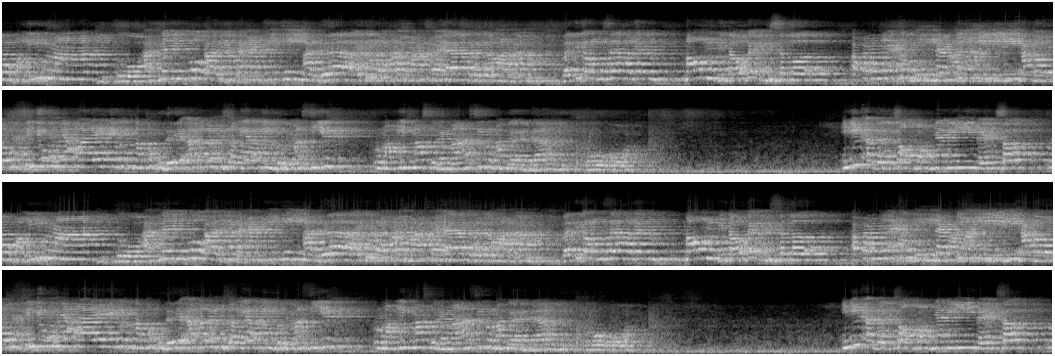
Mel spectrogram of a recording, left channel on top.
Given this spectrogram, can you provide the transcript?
rumah limak, gitu. Ada itu ada ini. Ada itu rumah berarti kalau misalnya kalian mau lebih tahu kayak bisa ke TV atau museum yang lain itu tentang kebudayaan, kalian bisa lihat nih bagaimana sih rumah limas, bagaimana sih rumah gadang gitu. Ini ada contohnya nih, kayak misal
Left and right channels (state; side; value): normal; both; correlation 0.57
